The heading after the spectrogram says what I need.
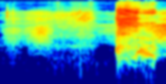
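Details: Quiet room sound, then one loud, harsh cough burst lasting about half a second, from a person coughing repeatedly while playing a game.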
